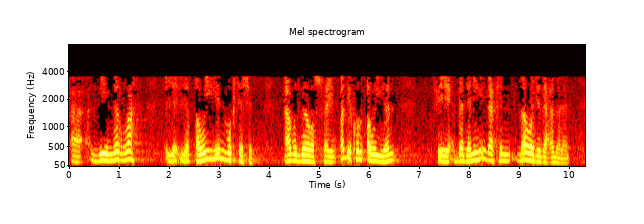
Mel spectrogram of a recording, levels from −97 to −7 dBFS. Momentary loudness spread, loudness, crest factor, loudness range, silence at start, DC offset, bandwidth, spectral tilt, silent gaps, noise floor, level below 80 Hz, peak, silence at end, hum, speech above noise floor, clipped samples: 11 LU; -24 LUFS; 16 dB; 1 LU; 0.05 s; under 0.1%; 3.7 kHz; -12.5 dB/octave; none; -53 dBFS; -58 dBFS; -8 dBFS; 0.35 s; none; 30 dB; under 0.1%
